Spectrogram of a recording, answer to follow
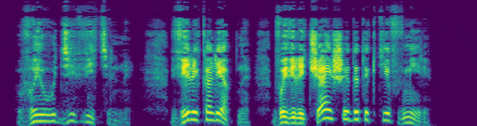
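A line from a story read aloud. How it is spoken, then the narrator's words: Theatrical, after deep sigh. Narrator (Russian): она глубоко вздохнула и театрально произнесла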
